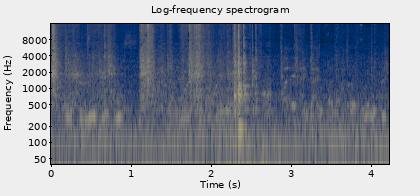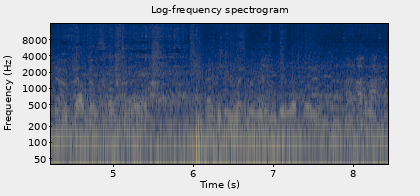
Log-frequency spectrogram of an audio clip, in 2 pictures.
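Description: Faint voices talking in the background, with a few short sharp noises in the first two and a half seconds.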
